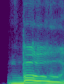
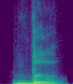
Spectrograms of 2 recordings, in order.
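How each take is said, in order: First: High ghostly boo; a ghost's boo, pitched well up. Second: Low-key scornful echo of a boo; mildly mocking, unafraid boo; dismissive boo. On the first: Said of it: "drawn-out boo". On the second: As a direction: throw the boo back, unimpressed. Narrator scornfully answers the ghost. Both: A narrator's reading.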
